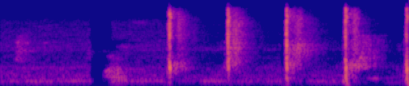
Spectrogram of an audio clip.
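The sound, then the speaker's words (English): Audience clapping for someone's retirement, in a steady rhythm: five sharp, evenly spaced claps about a third of a second apart, rising over a low background murmur after a brief pause. “Everybody get the clap for retirement.”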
